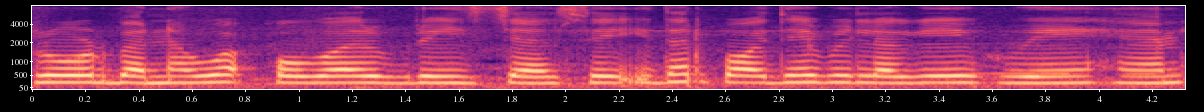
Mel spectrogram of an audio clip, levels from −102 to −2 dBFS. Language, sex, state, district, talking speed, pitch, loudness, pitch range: Hindi, female, Chhattisgarh, Raipur, 165 wpm, 240 Hz, -14 LUFS, 230-250 Hz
